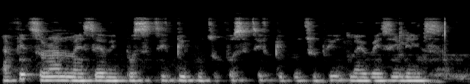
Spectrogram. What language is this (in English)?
Nigerian Pidgin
